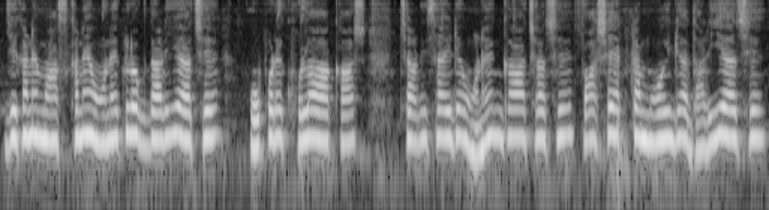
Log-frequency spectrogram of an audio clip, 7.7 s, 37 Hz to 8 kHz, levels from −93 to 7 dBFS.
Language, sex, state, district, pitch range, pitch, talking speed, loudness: Bengali, male, West Bengal, North 24 Parganas, 220-240 Hz, 230 Hz, 155 wpm, -15 LUFS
